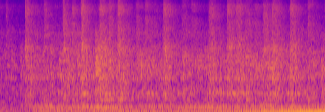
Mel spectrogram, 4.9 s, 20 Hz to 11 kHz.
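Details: VW Santana AP 1.8 engine, oil level ok, new oil and filter, no smoke; oil pump, hydraulic lifters replaced, timing and camshaft checked yet noise persists: loud, even knocking about four a second over rough idle; connecting rod play suspected, unconfirmed.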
